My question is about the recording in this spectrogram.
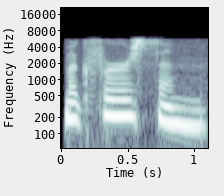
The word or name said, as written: Macpherson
